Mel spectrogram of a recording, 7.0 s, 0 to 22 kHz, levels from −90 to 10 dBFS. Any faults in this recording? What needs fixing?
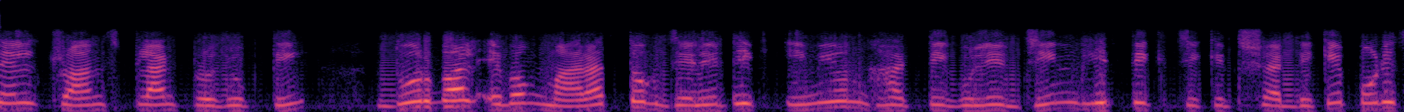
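A steady 200 Hz buzz runs through the whole speech clip, tracking its loudness. This is a filter restarted on every block: each block starts from zero state and leaves a small transient. Carry the filter state across block boundaries instead of resetting it.

From 3.46 to 3.84 s and again from 5.43 to 5.62 s the speech turns hoarse, scratchy and gargly while keeping its pitch and level. These are AMR bit errors: a few percent of the weakly protected bits in the AMR-WB frames arrived flipped, misplacing excitation pulses and skewing the gain and spectral values. Add stronger error protection on the link, or detect and conceal damaged frames rather than decoding them.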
